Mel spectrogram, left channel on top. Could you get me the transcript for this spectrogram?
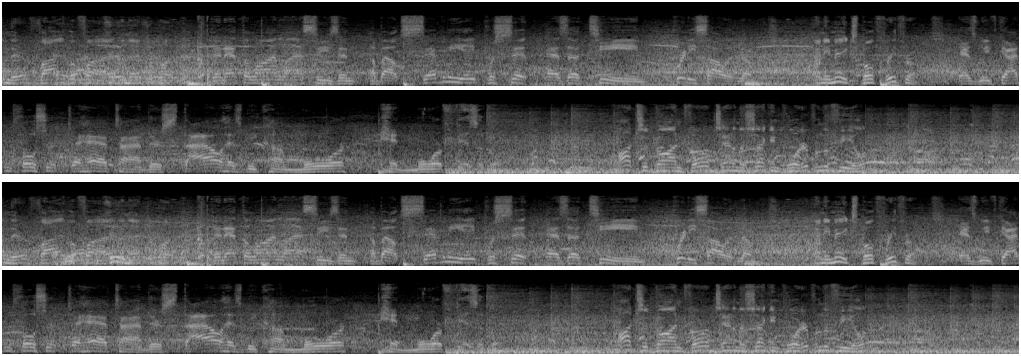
They're 5 of 5 in that department. And at the line last season, about 78% as a team. Pretty solid numbers. And he makes both free throws. As we've gotten closer to halftime, their style has become more and more physical. Hawks have gone 4 of 10 in the second quarter from the field.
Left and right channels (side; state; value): both; normal; correlation 0.68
